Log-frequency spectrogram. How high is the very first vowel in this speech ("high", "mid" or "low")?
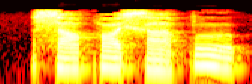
low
